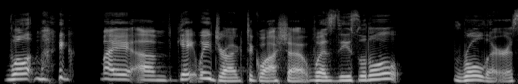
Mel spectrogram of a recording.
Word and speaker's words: gua sha: So it's two words, gua, G-U-A, sha, S-H-A. But when I hear people say it, it kind of comes out almost like one word, like gua sha.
